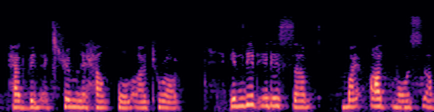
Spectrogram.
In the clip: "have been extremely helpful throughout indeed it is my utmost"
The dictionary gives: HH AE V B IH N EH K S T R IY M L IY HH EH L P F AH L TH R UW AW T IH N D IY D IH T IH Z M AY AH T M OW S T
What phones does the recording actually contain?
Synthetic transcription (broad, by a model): HH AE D B IH N EH K S T R IY M L IY HH EH L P F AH L T R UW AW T IH N D IY D IH T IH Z M AY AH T M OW S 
